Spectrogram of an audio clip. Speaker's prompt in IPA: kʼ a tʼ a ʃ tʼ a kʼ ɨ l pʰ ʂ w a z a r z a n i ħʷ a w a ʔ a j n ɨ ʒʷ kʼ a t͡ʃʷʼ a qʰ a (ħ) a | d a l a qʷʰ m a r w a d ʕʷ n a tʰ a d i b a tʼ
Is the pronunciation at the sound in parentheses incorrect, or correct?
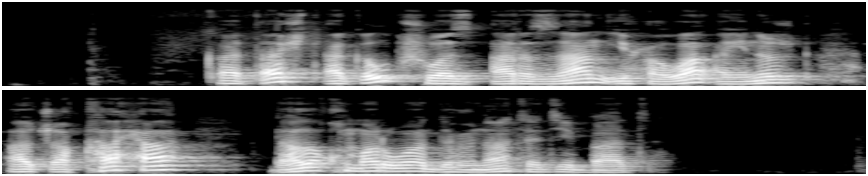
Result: correct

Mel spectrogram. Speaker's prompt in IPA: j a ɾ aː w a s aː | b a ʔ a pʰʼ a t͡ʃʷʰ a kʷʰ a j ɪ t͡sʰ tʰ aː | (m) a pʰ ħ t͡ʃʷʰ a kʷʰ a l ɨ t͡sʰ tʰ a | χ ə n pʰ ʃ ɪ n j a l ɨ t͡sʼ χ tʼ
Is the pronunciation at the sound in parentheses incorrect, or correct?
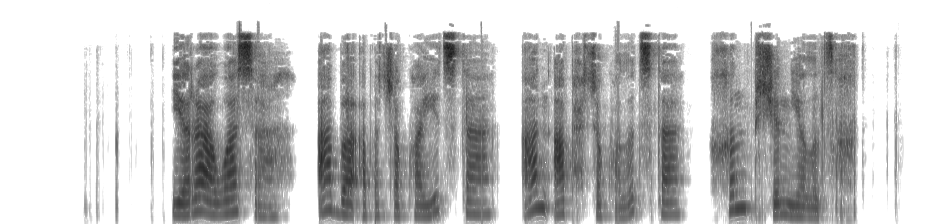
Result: incorrect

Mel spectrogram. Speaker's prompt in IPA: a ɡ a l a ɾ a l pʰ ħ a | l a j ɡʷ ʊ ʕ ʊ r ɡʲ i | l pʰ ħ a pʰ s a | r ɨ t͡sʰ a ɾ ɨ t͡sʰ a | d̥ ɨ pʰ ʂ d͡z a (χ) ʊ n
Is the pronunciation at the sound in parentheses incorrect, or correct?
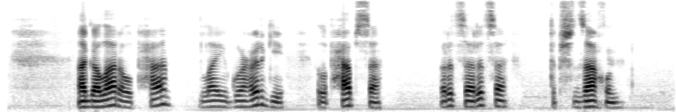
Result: correct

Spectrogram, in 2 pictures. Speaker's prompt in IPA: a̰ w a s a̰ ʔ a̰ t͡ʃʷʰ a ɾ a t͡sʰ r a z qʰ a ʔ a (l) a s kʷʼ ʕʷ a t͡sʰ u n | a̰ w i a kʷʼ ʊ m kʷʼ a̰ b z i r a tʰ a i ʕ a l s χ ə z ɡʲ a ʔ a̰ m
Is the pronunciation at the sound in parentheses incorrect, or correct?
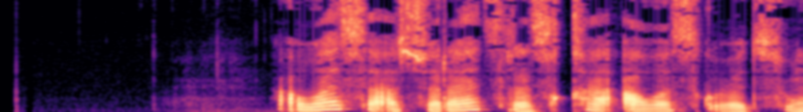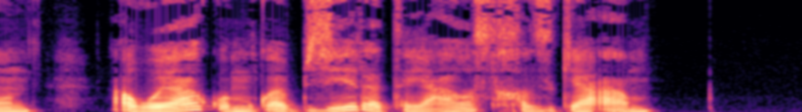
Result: correct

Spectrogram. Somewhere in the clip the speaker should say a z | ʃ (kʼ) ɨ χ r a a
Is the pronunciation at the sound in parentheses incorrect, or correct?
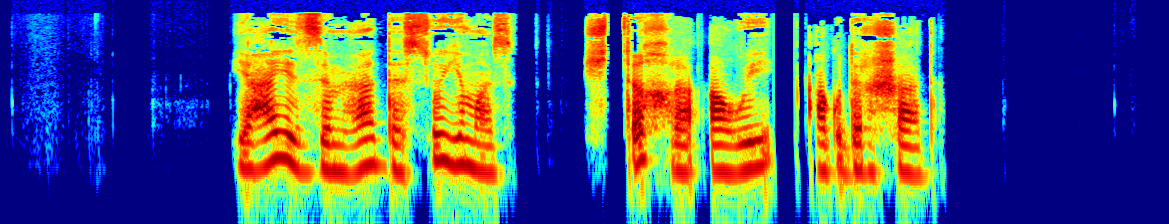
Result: incorrect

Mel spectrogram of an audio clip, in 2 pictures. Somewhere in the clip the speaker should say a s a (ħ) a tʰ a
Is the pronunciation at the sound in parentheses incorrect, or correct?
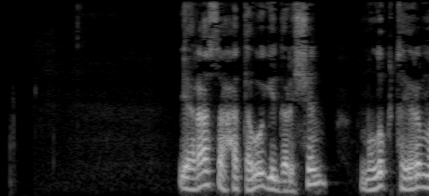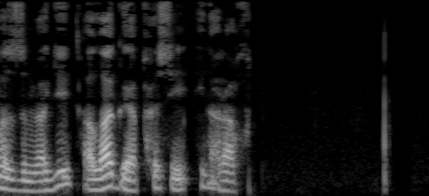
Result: correct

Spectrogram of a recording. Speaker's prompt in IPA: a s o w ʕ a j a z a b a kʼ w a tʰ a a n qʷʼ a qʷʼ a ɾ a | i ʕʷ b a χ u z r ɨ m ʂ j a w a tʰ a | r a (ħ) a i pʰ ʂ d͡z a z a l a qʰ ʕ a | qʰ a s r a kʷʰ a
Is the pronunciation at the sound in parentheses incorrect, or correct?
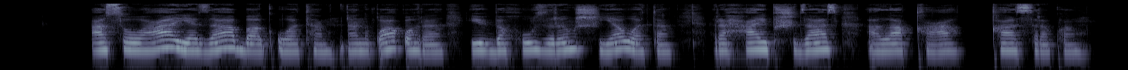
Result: correct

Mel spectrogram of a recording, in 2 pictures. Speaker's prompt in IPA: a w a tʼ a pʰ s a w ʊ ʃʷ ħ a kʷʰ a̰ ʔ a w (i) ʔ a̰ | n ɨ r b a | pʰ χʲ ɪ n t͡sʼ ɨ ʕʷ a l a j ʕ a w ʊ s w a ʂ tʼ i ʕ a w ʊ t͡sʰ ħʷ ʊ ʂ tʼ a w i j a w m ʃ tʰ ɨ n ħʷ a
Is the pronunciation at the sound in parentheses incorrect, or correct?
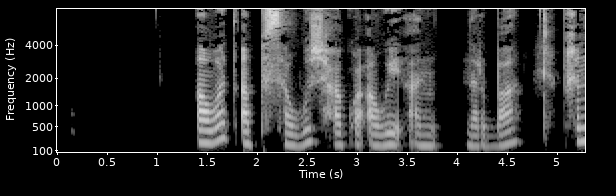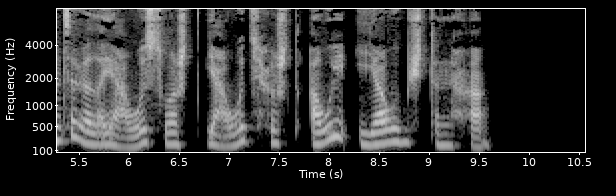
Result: correct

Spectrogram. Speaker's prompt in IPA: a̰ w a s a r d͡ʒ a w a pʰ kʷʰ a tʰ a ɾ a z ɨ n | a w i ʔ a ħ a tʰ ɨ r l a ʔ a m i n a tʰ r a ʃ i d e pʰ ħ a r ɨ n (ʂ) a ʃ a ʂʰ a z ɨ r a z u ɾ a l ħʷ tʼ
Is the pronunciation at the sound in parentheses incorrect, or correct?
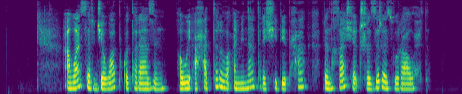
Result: incorrect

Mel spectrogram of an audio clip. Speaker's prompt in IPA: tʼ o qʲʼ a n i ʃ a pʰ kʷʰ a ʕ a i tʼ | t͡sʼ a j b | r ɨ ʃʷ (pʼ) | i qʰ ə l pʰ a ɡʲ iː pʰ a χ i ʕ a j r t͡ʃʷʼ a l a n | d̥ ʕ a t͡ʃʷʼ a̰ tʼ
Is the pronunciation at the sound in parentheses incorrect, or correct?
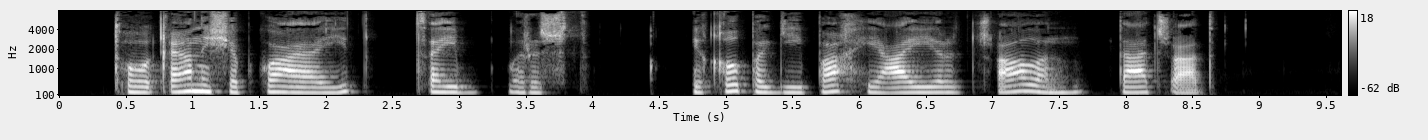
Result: incorrect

